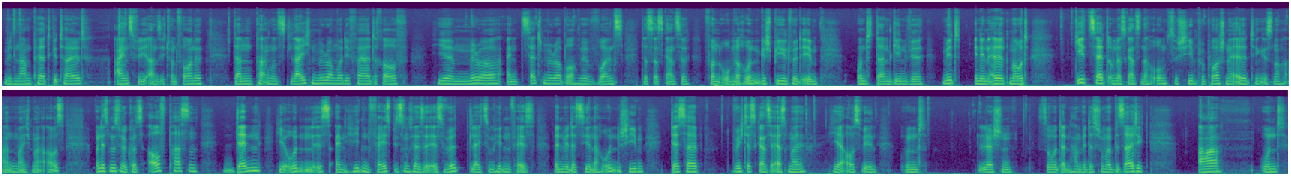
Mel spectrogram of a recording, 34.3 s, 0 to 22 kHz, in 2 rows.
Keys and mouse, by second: 0.2 KP_Divide, 1.6 KP_1, 7.1 click, 7.6 click, 12.7 Tab, 12.7 Tab, 14.1 g, 14.4 z, 16.0 click, 17.0 click, 18.7-20.6 middle drag, 21.5 middle click, 23.8 middle click, 27.9 3, 28.8 middle click, 29.4 x, 30.8 middle click, 33.2 a.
